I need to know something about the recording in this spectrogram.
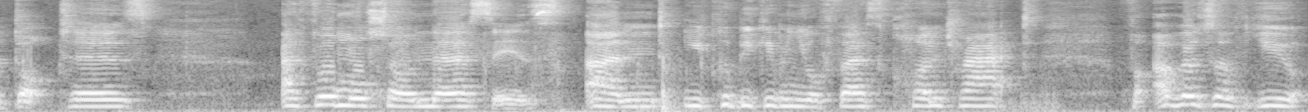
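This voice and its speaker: A tarot reader and spiritual life coach gives her viewers a casual, intuitive reading, rambling from point to point and hedging claims with "I feel like." She speaks directly to "some of you" in a medium-pitched voice made croaky by a cold. The recording quality is low.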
